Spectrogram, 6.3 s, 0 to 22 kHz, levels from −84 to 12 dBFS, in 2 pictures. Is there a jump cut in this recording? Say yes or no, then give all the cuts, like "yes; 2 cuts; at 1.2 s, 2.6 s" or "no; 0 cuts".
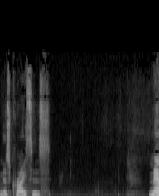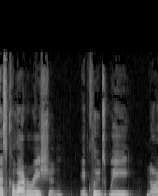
no; 0 cuts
